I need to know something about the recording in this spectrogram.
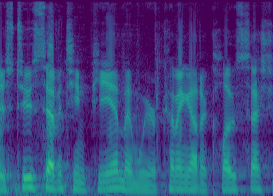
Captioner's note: soft music; gavel pounds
